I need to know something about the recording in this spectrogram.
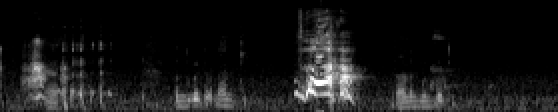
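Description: A young child giggles close by.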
